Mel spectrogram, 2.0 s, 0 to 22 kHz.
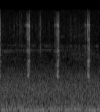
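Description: Mora Outdoor 2000 knife scraping bark off a stick in four short strokes, about one every half second. The knife does not strip the bark well.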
